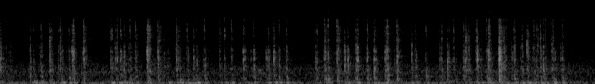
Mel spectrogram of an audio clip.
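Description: Fingertips type steadily on the keys of a Razer Ornata Chroma, a full-size backlit plastic mecha-membrane gaming keyboard. Each press gives a short, soft-edged clack over a low thumping undertone, with brighter clicks standing out here and there. The rapid keystrokes run continuously, with no ring between them.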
